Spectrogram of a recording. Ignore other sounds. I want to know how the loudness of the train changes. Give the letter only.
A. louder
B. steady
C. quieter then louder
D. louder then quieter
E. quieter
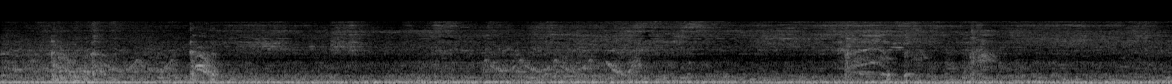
B.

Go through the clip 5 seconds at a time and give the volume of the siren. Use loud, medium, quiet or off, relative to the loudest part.
loud, loud, off.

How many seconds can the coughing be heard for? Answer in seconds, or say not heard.
3 s.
